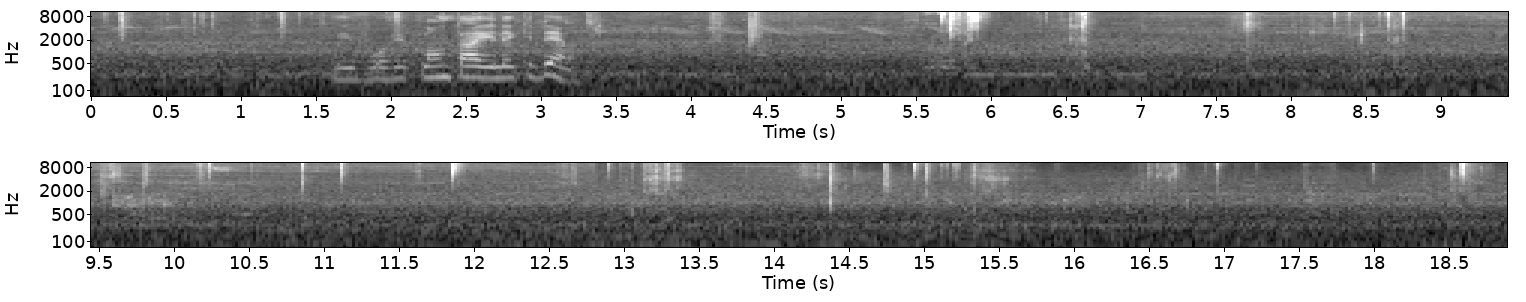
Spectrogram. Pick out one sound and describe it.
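Hands rustle dry plant roots and crumble soil.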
